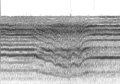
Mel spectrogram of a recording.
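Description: A singer's long sustained sung note with harmonium accompaniment; about halfway through, the voice swoops down in pitch and climbs back before holding steady again.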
